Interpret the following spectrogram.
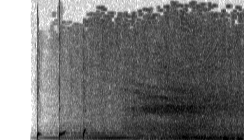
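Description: Animated logo intro sting: three quick plop sound effects, each gliding up in pitch, about a quarter second apart, followed by a swelling musical build-up that grows louder.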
